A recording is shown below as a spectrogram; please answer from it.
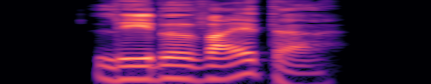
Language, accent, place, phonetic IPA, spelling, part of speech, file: German, Germany, Berlin, [ˌleːbə ˈvaɪ̯tɐ], lebe weiter, verb, De-lebe weiter.ogg
- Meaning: inflection of weiterleben: 1. first-person singular present 2. first/third-person singular subjunctive I 3. singular imperative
